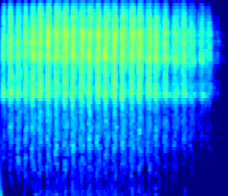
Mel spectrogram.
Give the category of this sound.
Instrument samples > Percussion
